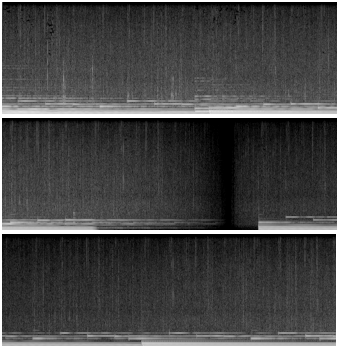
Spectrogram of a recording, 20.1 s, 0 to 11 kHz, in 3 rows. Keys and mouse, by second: 2.9 click, 7.1 click, 19.0 click.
